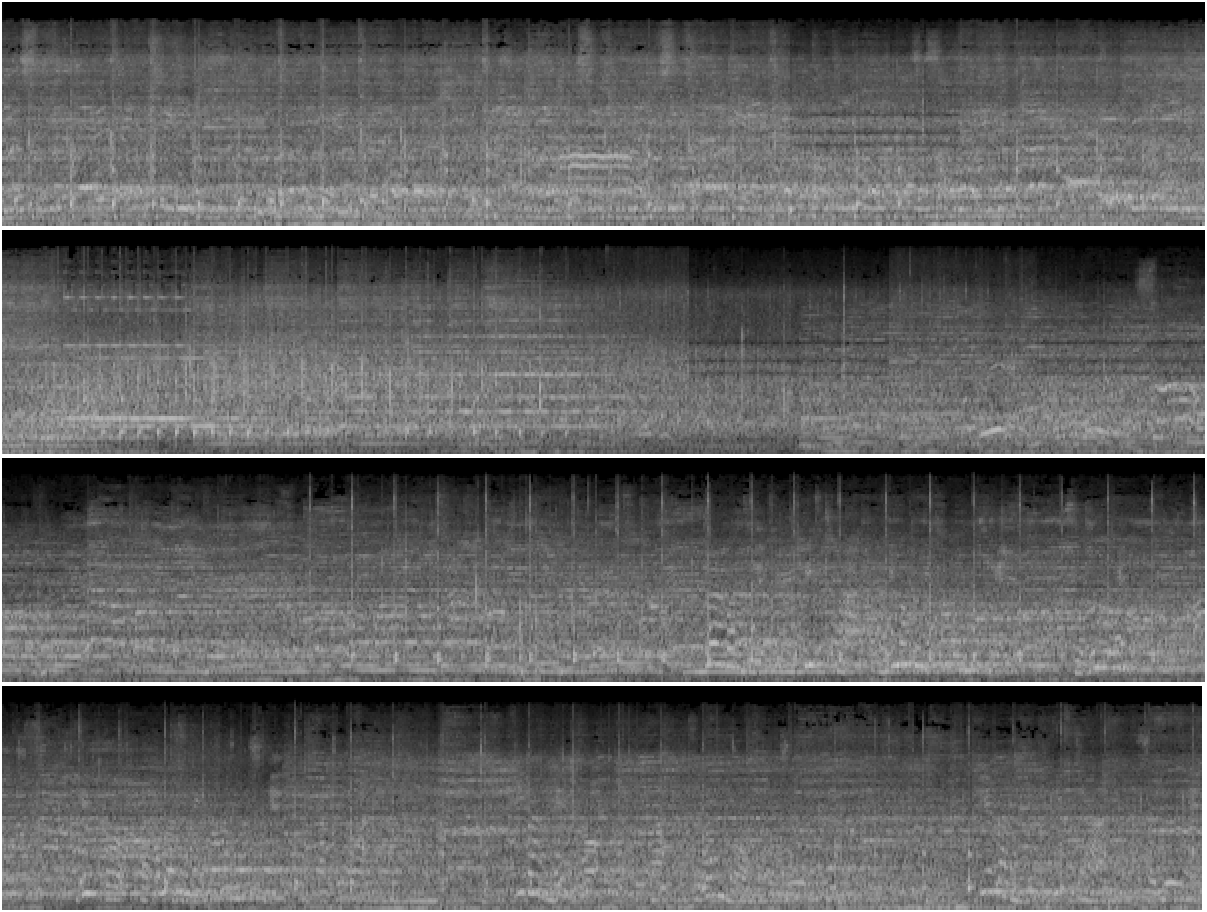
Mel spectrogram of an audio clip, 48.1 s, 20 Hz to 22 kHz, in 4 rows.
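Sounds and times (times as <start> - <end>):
crowd noise: 0.0 - 48.0
music over public address system: 0.0 - 48.0.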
